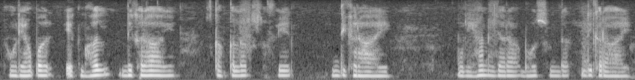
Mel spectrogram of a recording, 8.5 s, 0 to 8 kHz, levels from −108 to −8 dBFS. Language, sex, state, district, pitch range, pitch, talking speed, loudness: Hindi, male, Maharashtra, Solapur, 170-180 Hz, 175 Hz, 155 wpm, -23 LUFS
